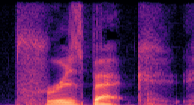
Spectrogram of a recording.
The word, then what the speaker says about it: Przybek: Debuts for Przybek, he has said, is the acceptable English pronunciation. Now, I think in Polish it's Szybek, something like that.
